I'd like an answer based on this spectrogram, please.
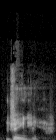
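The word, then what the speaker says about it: Janie: them in every shape they had so it's pronounced janey thanks for asking j-a-n-i-e i'll try to remember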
